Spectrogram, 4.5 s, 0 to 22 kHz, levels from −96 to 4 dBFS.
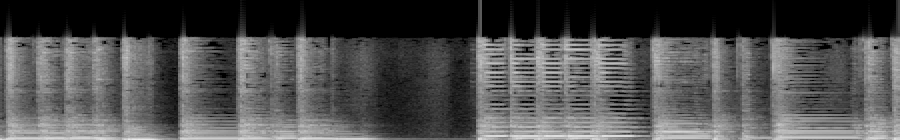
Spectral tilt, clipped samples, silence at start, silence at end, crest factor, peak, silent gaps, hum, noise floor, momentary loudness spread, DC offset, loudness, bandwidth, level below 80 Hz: -5 dB/octave; under 0.1%; 0 s; 0 s; 16 dB; 0 dBFS; none; none; -48 dBFS; 8 LU; under 0.1%; -15 LUFS; 17 kHz; -48 dBFS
